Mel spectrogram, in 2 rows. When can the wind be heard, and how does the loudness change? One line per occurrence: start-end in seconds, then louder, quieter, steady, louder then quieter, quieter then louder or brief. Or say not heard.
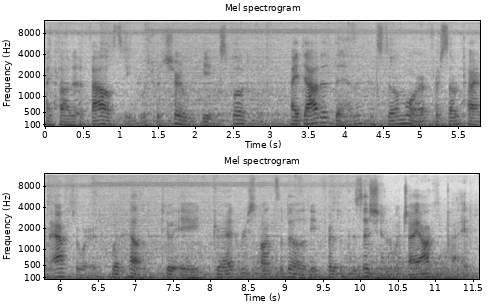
0.0-11.5 louder.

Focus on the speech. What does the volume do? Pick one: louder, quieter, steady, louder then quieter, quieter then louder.
steady.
